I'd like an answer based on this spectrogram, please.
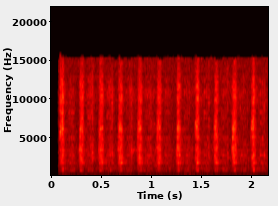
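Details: Female pet Saint Bernard that pants every day, even more in summer heat: fast, breathy, rhythmic panting, about eleven airy bursts in just over two seconds, steady and even.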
